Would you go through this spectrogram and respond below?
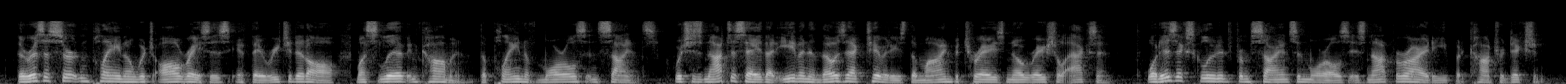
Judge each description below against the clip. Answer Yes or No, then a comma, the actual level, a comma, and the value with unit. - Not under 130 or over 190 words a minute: No, fast, 205 wpm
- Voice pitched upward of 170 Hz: No, low, 115 Hz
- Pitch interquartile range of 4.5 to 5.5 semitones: No, average, 3.3 semitones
